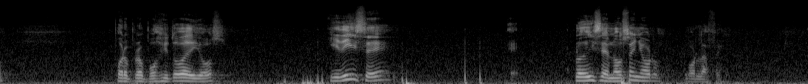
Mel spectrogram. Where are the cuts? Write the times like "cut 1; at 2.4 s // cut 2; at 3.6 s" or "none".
cut 1; at 5.8 s // cut 2; at 6.9 s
